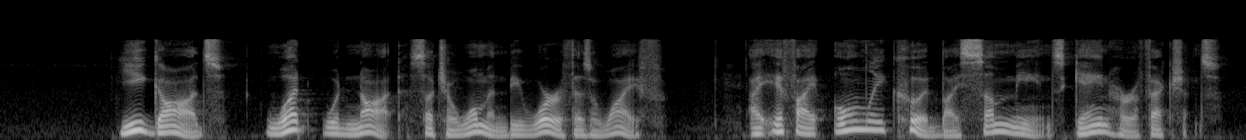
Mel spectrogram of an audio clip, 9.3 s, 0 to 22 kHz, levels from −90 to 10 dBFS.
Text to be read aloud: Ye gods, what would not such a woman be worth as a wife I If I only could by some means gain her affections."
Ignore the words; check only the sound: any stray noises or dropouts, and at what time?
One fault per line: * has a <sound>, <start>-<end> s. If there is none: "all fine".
all fine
